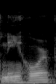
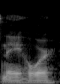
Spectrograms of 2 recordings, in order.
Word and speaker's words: Nehor: You have Sherem, Nahor, I believe is how you pronounce it. I always thought it was Nehor, but I'm pretty sure it's Nahor.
